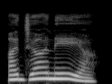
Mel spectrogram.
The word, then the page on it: ಆಜಾನೇಯ: ājānēya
